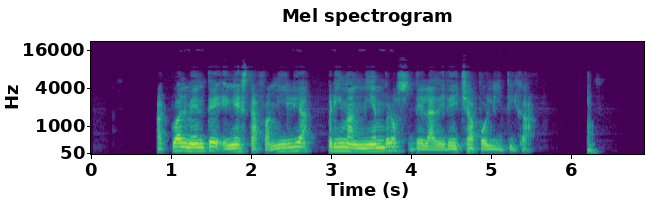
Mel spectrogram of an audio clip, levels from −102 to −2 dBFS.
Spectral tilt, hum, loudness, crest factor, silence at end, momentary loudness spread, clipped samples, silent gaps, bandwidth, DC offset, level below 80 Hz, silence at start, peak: -6 dB/octave; none; -22 LUFS; 18 dB; 0.65 s; 19 LU; under 0.1%; 5.96-6.19 s; 7.8 kHz; under 0.1%; -72 dBFS; 0.85 s; -6 dBFS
